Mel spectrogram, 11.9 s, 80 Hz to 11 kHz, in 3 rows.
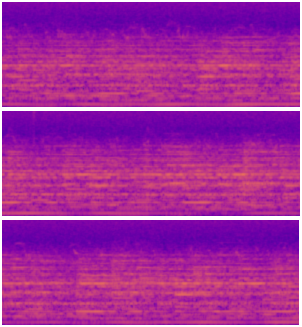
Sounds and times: bells of the clocktower 0.0 - 11.9

